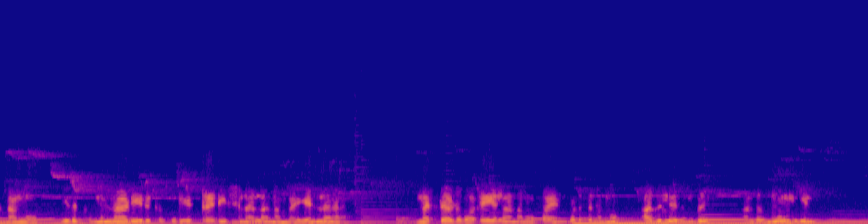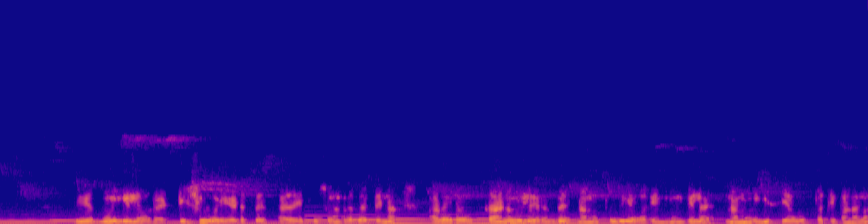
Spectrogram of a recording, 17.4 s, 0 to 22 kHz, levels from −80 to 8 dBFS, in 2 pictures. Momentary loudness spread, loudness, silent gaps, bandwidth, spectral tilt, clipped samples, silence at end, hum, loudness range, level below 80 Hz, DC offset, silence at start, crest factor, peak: 10 LU; -23 LUFS; none; 9 kHz; -8.5 dB/octave; under 0.1%; 0 s; none; 2 LU; -44 dBFS; under 0.1%; 0 s; 18 dB; -6 dBFS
